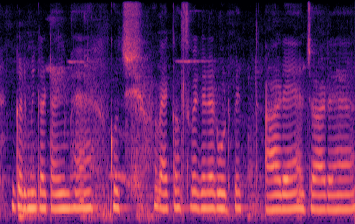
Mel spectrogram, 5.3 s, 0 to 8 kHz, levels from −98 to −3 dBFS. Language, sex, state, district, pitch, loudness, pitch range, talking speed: Hindi, female, Bihar, Purnia, 210 Hz, -27 LUFS, 205-215 Hz, 170 wpm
